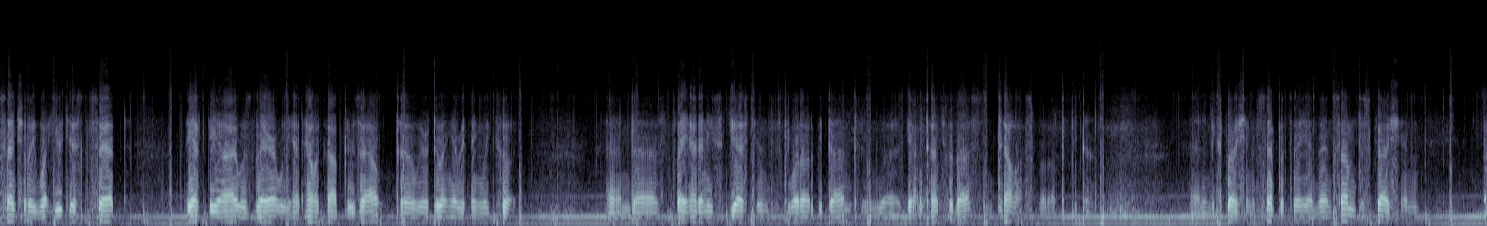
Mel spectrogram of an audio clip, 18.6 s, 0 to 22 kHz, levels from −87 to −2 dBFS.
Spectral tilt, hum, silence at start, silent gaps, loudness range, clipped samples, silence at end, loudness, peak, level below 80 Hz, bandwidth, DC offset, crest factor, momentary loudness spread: -9 dB/octave; none; 0 s; none; 4 LU; under 0.1%; 0 s; -31 LUFS; -12 dBFS; -48 dBFS; 7 kHz; under 0.1%; 18 dB; 12 LU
